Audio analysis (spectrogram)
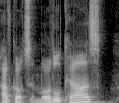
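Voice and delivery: pitch rising at the end on "cars". Talking about accents, giving a sentence with rising intonation at the end. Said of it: "where you could rise towards the end".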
